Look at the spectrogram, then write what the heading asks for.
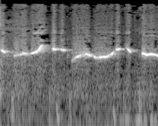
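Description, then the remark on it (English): A person whistles a wavering, meandering tune while playing Scrabble, the pitch sliding up and down continuously for a few seconds, clear with no talking. “So you were whistling after you had your go as well?”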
